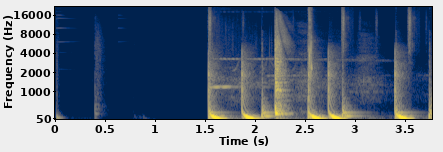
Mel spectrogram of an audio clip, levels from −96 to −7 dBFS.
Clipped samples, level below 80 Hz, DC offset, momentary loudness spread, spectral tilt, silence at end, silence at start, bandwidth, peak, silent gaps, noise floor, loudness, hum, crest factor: under 0.1%; -20 dBFS; under 0.1%; 6 LU; -7 dB/octave; 0 s; 1.55 s; 18 kHz; -2 dBFS; none; -82 dBFS; -16 LUFS; none; 14 dB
